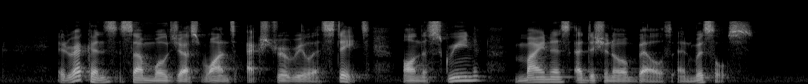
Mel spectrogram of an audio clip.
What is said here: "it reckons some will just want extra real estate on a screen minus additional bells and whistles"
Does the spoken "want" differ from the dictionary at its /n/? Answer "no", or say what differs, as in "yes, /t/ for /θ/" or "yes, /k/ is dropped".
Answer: no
